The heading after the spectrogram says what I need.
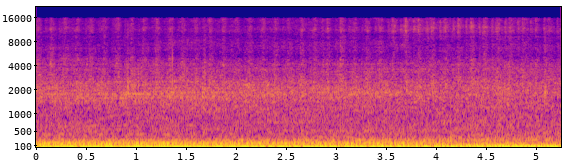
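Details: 1959 Chevrolet Apache 3100 pickup, first run after 20+ years sitting, with a fuel leak noted: deep steady low rumble with an even beat and no knocks or odd noises; V8 settling into normal idle.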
